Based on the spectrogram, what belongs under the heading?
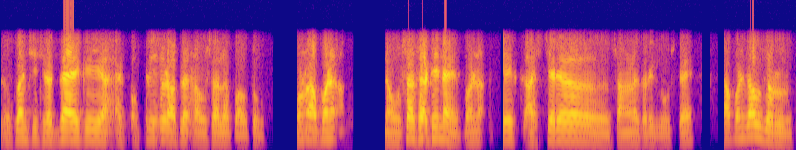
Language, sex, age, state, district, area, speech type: Marathi, male, 60+, Maharashtra, Thane, urban, conversation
